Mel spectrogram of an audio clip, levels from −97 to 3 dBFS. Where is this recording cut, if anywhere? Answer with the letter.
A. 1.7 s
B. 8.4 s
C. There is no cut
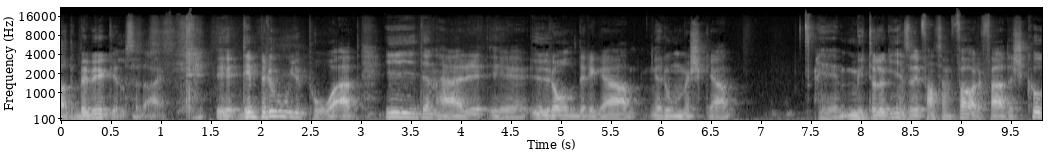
C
